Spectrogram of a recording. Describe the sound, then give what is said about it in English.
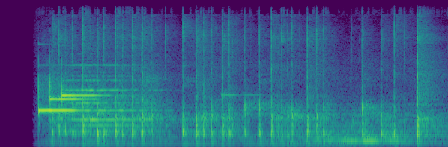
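A brief ringing chime, then crisp keystroke clicks on the keyboard of an original, older iPad, tapping out in quick, uneven bursts for several seconds, with no one speaking. “But as for an iPad, I'm going to do a little bit of typing on the original one here.”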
